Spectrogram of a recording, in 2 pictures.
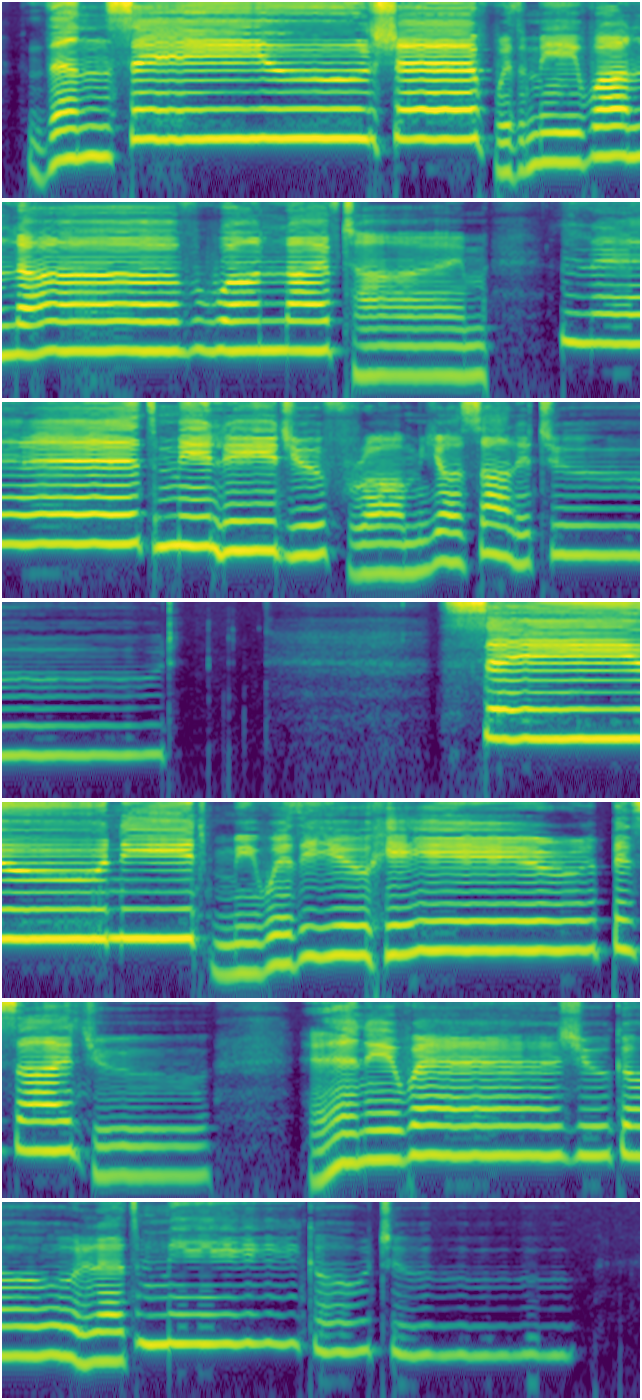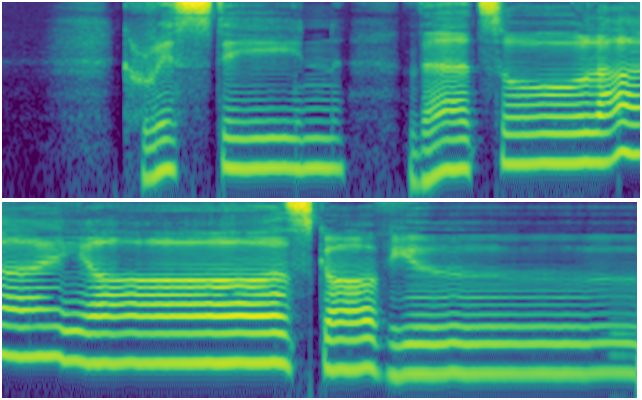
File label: ADK SC-2 male, microphones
